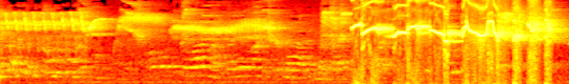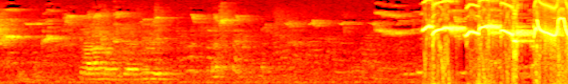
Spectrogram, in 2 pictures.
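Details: Oriental magpie-robin singing to spur a quiet magpie-robin back into vigorous song: loud, rich whistled phrases with sharp, clipped bursts, busiest around four to five seconds and again near the end, over a noisy background.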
